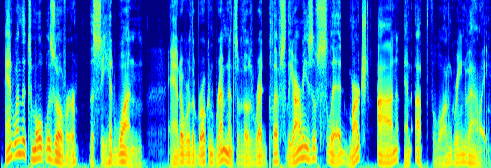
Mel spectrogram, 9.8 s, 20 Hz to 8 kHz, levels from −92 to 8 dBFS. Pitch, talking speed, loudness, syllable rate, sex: 95 Hz, 190 wpm, -21 LUFS, 4.8 syllables/s, male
